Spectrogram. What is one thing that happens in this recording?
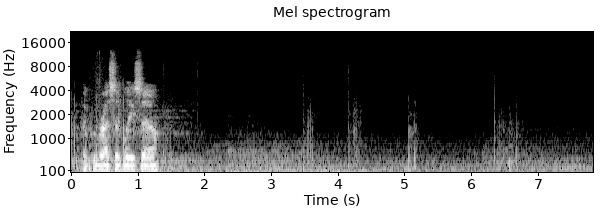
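Footsteps tread lightly on a hard floor.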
